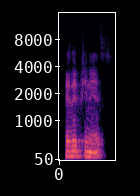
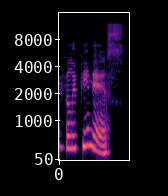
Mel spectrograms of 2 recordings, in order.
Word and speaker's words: Philippines: And lastly, for the pronunciation, just one word. How do we say that, Mr. Zhang? Philippines. Okay, Philippines. Philippines. Okay. Yes, because it's really funny when we say Filipinas.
